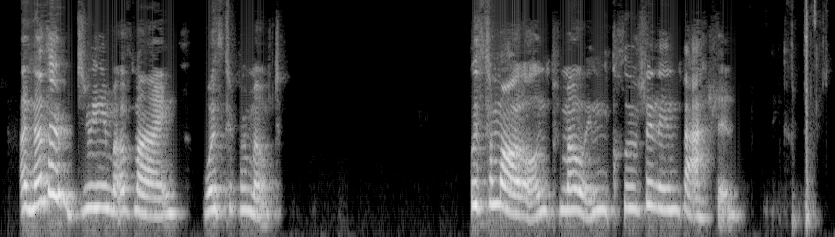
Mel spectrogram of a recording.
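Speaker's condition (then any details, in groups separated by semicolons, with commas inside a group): Cerebral palsy; severe, wheelchair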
